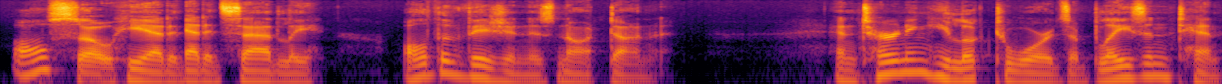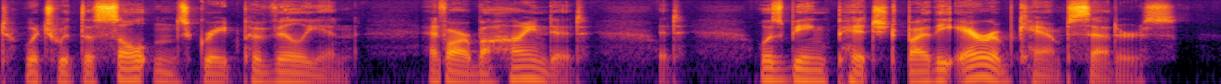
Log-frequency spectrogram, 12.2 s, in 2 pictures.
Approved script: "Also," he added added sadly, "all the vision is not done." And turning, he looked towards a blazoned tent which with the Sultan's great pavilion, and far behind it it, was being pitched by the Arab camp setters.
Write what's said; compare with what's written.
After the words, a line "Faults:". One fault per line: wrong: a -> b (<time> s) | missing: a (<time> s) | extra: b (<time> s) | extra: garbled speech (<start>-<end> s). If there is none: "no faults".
"Also," he added added sadly, "all the vision is not done." And turning, he looked towards a blazoned tent which with the Sultan's great pavilion, and far behind it it, was being pitched by the Arab camp setters.
Faults:
no faults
